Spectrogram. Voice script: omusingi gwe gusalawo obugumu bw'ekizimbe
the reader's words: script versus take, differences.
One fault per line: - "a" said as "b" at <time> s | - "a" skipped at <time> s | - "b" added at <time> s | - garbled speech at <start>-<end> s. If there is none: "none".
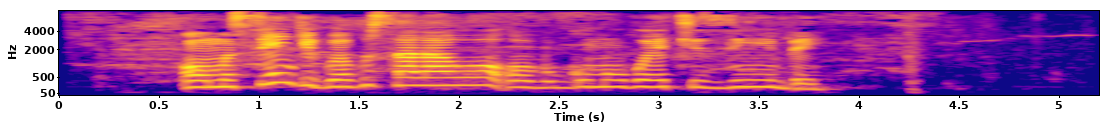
none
